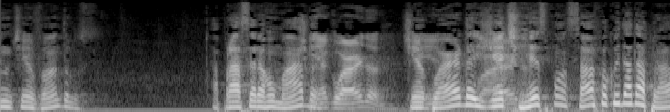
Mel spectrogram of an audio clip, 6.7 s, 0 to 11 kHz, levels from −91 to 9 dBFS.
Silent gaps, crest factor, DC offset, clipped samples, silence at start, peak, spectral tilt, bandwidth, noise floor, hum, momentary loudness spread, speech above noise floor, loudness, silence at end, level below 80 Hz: none; 16 dB; under 0.1%; under 0.1%; 0 s; -2 dBFS; -7 dB/octave; 10 kHz; -44 dBFS; 60 Hz at -40 dBFS; 13 LU; 28 dB; -16 LUFS; 0 s; -36 dBFS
